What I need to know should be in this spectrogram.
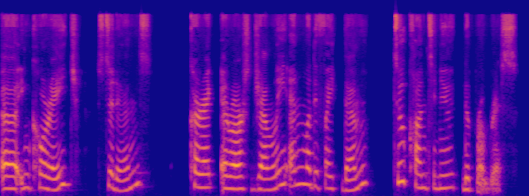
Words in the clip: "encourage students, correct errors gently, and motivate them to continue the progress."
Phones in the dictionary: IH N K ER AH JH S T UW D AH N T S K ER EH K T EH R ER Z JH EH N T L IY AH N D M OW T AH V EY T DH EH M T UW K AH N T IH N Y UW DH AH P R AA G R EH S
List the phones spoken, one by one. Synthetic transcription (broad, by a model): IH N K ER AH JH S T UW D AH N T S K ER EH K T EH R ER S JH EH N L IY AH N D M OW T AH F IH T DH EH M T UW K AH N T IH N Y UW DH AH P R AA G R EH S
